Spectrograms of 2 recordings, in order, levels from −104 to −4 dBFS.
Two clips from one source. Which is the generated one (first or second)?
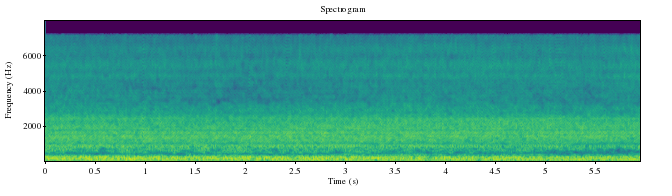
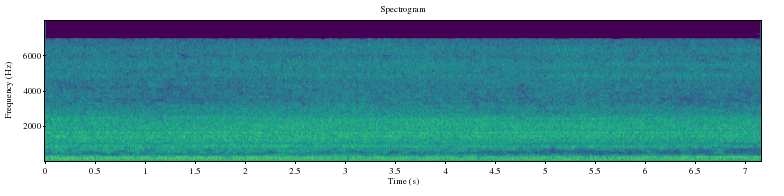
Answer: first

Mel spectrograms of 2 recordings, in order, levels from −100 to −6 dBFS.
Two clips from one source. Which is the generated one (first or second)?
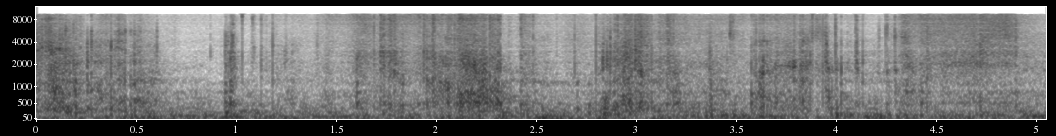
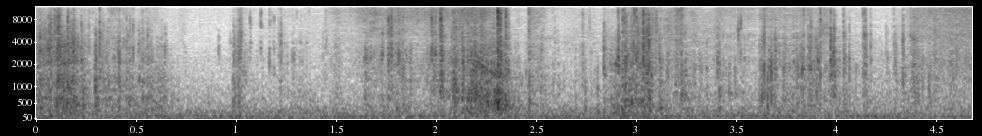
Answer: first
